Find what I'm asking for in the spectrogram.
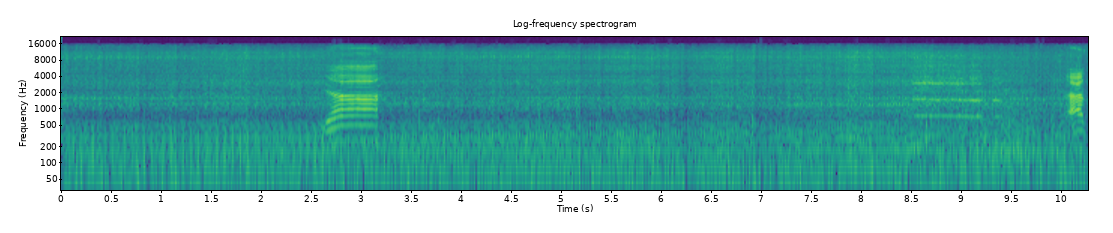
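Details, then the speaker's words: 2003 Kawasaki Vulcan 1600 accelerating in 3rd gear out of a traffic circle: a deep, hard-pulling drone with a short squeal, as revs rise without matching drive. The rider suspects the clutch is slipping. "Alright, 3rd gear. Oh, I think the clutch is slipping."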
